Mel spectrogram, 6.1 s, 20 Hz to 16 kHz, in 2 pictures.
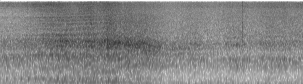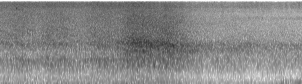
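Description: A diesel High Speed Train (InterCity 125) running through at speed: a steady rush of wheels on rail and air with a low steady engine hum. It is loudest about a second in and again around four and a half seconds.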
